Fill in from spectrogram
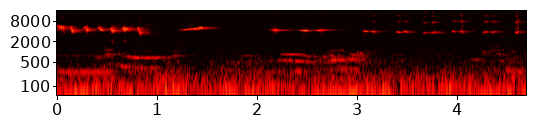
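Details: Sunbird known as kolibri ninja, sung as a lure. Fast high trilled notes open, followed by drawn-out thin whistles and then rapid ticking chips.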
